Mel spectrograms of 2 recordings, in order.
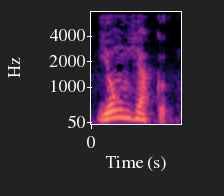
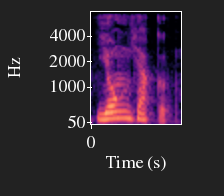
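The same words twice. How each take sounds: The two takes are said the same way.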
